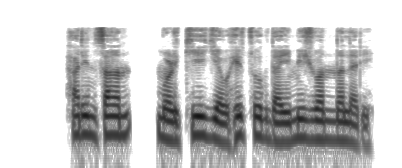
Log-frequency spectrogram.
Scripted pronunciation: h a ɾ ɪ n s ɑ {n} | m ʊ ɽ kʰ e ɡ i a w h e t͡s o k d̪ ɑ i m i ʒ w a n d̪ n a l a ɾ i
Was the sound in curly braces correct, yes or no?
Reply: yes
